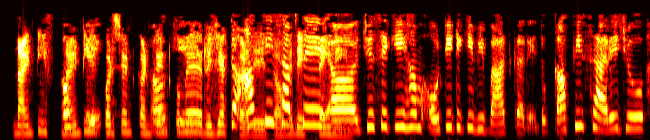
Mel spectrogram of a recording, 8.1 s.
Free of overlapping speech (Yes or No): No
